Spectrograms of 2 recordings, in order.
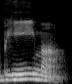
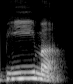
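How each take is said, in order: Both takes have the same delivery.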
